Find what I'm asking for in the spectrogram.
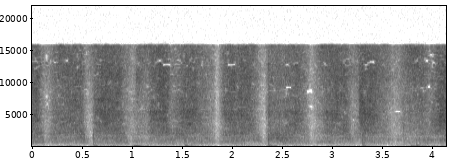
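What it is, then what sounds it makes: Aluminium laptop lid being scratched. Short fingernails scratch the aluminium lid of a closed space-grey MacBook lying flat on a table, heard close up. Bright, hissy rubbing strokes repeat in a steady back-and-forth rhythm, each broken by a brief dip, with faint low thumps where the strokes change direction.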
